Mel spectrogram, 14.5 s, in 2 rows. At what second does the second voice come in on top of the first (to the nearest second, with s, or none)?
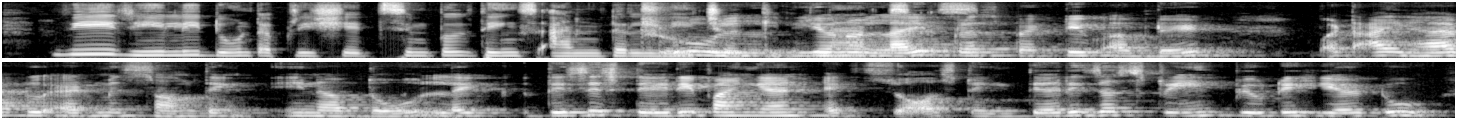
3 s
